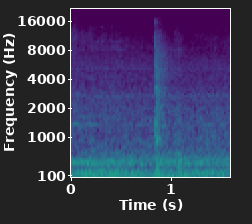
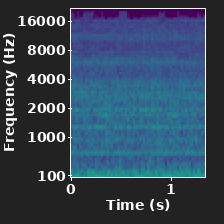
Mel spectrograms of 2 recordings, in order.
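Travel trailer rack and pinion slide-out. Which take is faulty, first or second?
first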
